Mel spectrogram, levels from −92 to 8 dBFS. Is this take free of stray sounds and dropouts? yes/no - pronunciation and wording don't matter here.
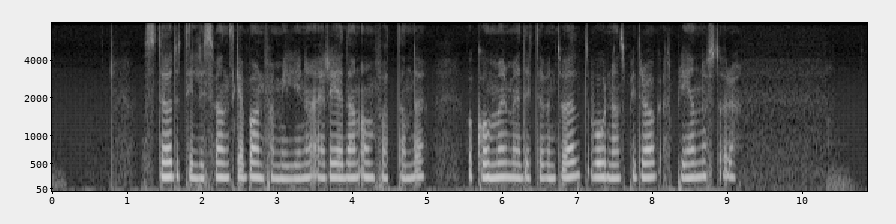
yes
